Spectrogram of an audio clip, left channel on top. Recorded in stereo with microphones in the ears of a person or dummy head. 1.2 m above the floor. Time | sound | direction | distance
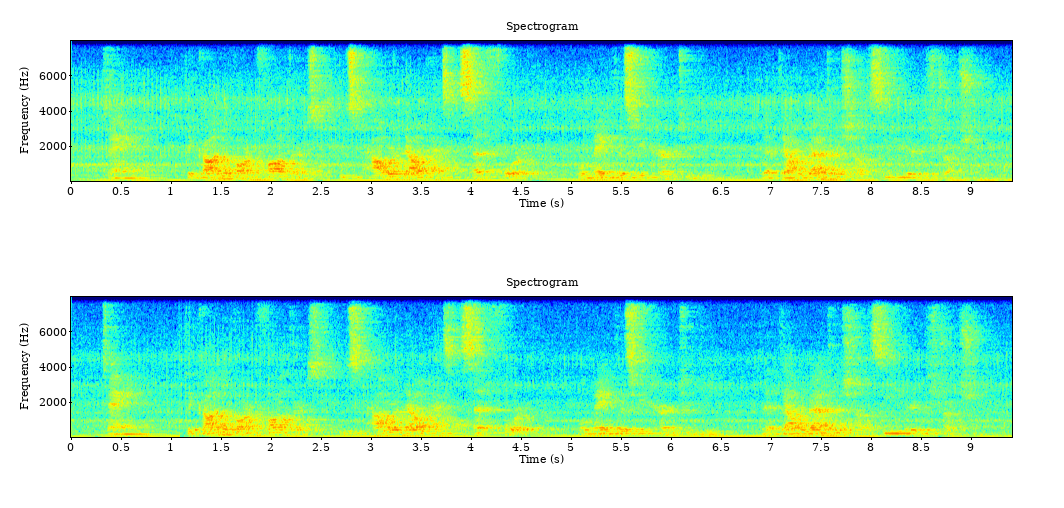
0.3 | a man speaking | 15° right (ahead or behind) | 1.2 m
